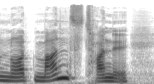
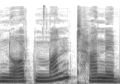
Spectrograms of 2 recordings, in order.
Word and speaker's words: Nordmannstanne: Und in der Botanik spricht man dann immer von Nordmannstanne, also die Tanne vom Herrn Nordmann, die der Herr Nordmann entdeckt hat. Deswegen immer dieses S.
